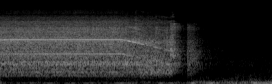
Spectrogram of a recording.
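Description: An angle grinder cuts through old sheet metal on a 1959 Apache truck cab, a loud, steady high-pitched whine with a slowly falling tone for about two seconds before the wheel cuts off and winds down.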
